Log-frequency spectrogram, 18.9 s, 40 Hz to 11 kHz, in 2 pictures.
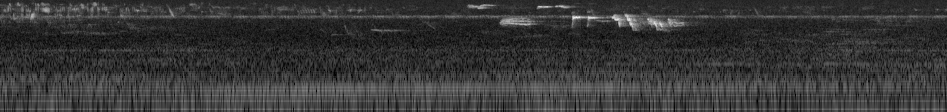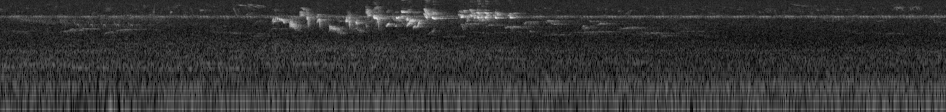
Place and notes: La Couarde-sur-Mer, France - Abandoned camping
Into an abandoned camping, which was very-very severely flooded in 2010, the excited European Goldfinch is singing on the top of a tree, near the old closed entrance of the camping.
